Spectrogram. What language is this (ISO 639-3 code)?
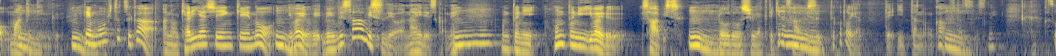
jpn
